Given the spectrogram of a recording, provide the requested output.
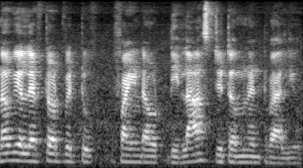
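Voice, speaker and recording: A man speaks with an Indian accent. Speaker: maths tutor. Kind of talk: tutorial.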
